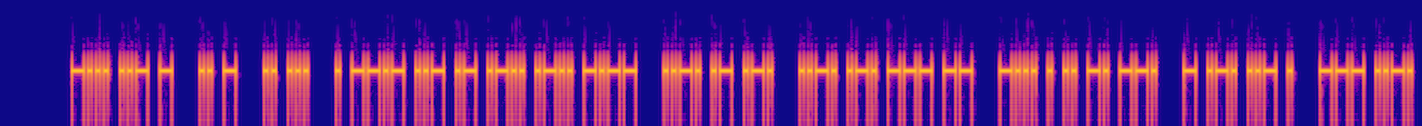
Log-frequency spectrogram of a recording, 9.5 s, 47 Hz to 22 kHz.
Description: Morse code, heard as a keyed tone, about 44 wpm, 700 Hz. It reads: BUT IT IS EQUALLY FAR FROM BEING TRUE OF
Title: Sentences from Top 1400 Words 45wpm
